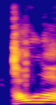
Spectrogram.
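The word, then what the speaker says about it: תולעת: எபிரேய வார்த்தையில அந்த புழுக்கு தௌலா அப்படின்னு சொல்லுவாங்க, டோலான்னு கூட சொல்லுவாங்க. ஸ்தாபனத்துக்காரர் டோலான்னு உச்சரிக்கிறாங்க.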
